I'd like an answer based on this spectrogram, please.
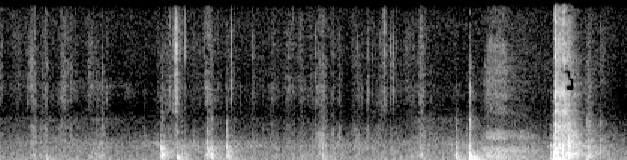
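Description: Light, irregular clicks and knocks of a hand tool working the small plastic nuts and bolts that hold a car's front wheel-arch liner, with a sharper, louder knock near the end.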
